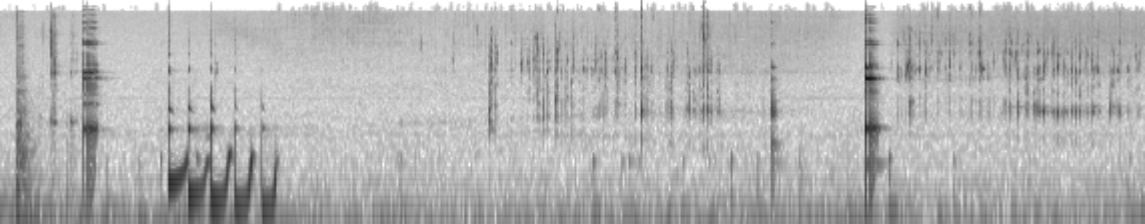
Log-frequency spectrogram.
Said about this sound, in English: We're both going to be tasting both of these beers at the same time. Because we've got the second round. Because we've got another brewery to fit in. So let's crack open the beers.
